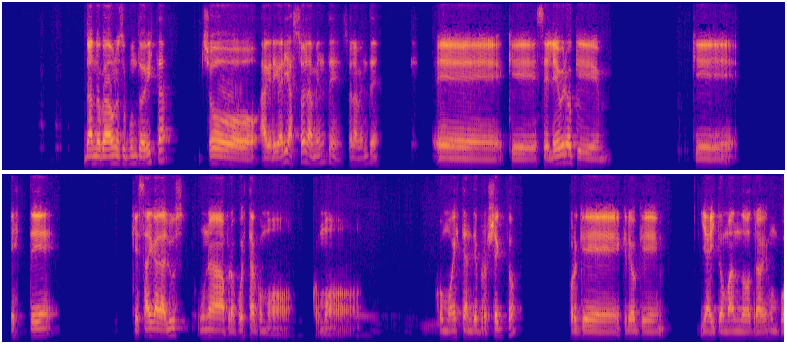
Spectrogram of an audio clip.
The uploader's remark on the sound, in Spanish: El evento fue grabado el 14 de noviembre de 2023, vía Twitter Spaces.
